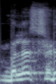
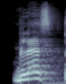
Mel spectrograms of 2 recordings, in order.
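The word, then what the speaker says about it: blessed: Blast ब्लस्टेड नहीं बोलना है इसको। ब्लेस्ड बोलना है।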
